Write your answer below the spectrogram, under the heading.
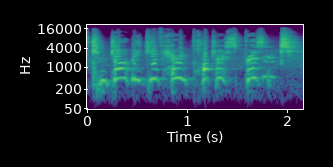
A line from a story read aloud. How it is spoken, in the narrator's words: he squeaked tentatively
